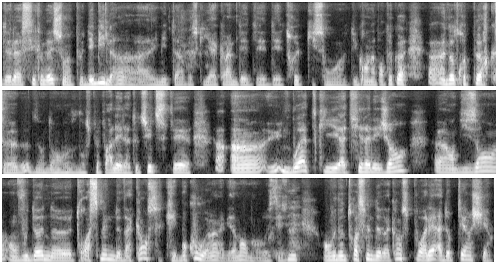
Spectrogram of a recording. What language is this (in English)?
French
